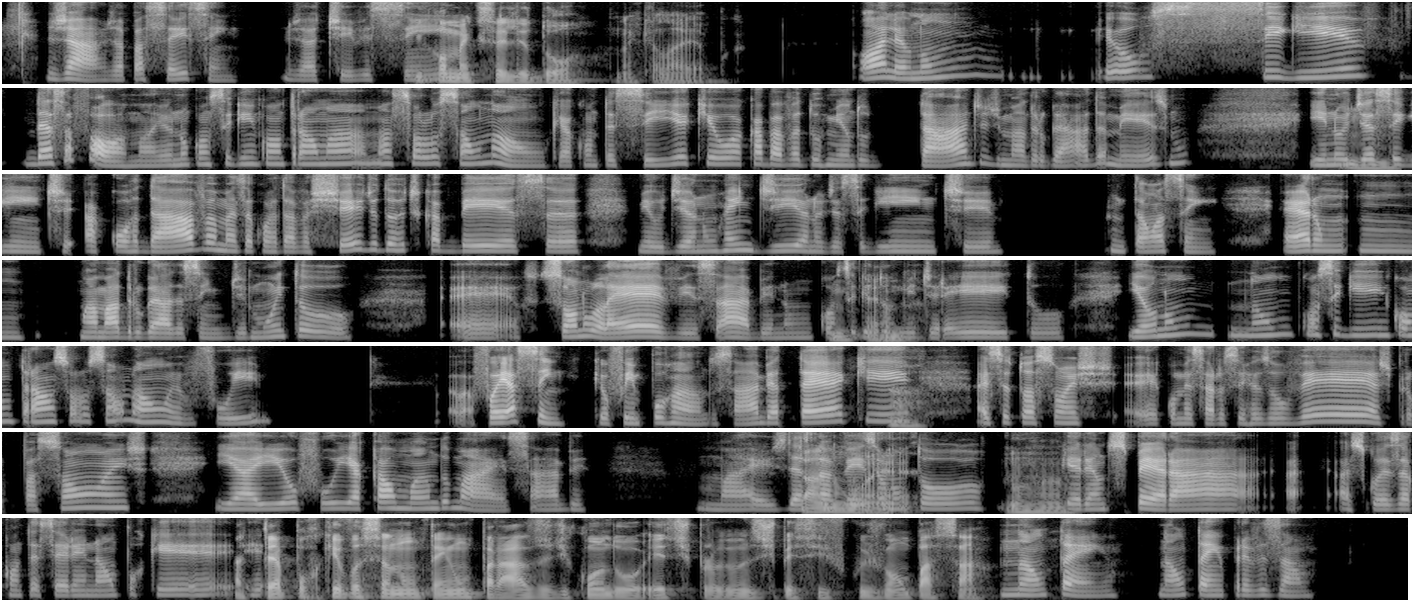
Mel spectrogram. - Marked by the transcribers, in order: drawn out: "segui"
- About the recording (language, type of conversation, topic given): Portuguese, advice, Como é a sua rotina relaxante antes de dormir?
